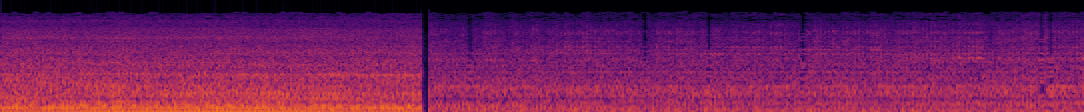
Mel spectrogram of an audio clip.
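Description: Boom truck's engine running steadily, a low hum with a faint tone over it. About two seconds in the sound cuts suddenly to a quieter, lower steady engine drone.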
